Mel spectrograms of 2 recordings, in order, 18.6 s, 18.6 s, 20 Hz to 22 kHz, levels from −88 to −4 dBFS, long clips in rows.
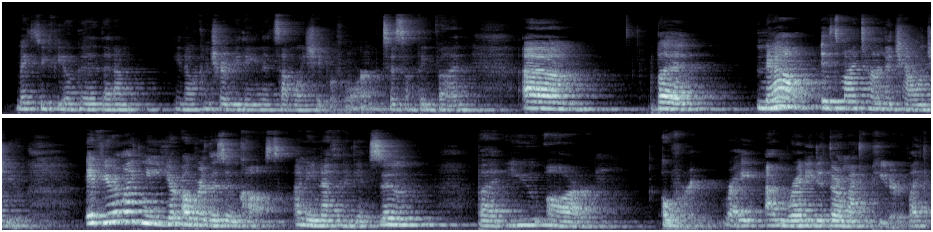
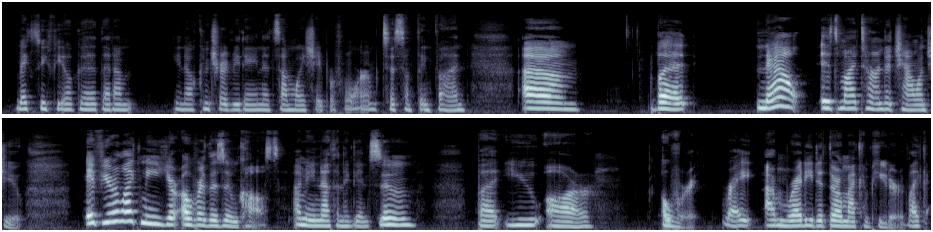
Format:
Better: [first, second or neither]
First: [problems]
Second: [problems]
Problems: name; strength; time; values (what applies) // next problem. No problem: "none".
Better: second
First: room echo; slight; dies away in 0.7 s // off-mic speech; far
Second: none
